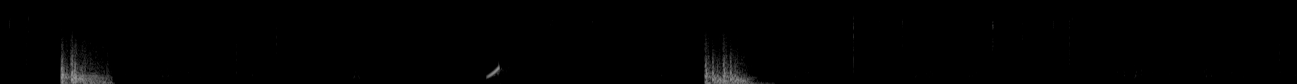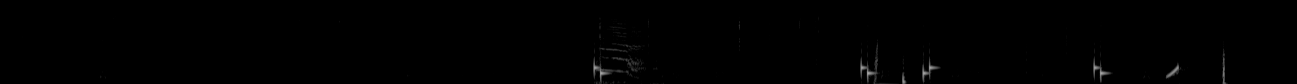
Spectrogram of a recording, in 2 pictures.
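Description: Short electronic chimes and pops sound now and then as game menus open and close.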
